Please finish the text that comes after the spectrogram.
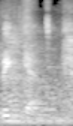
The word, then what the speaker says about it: Tlingit: It's called a bilateral lisp. Tlingit. So I'll teach you how to do it. I'm really good at this. Okay. You stick your tongue on the roof of your mouth, and you blow. That's the sound.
